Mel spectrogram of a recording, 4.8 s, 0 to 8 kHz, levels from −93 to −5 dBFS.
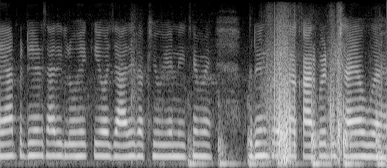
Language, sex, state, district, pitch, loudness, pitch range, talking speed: Hindi, female, Chhattisgarh, Rajnandgaon, 215 Hz, -20 LUFS, 210-220 Hz, 235 wpm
